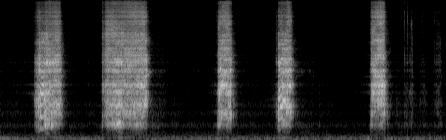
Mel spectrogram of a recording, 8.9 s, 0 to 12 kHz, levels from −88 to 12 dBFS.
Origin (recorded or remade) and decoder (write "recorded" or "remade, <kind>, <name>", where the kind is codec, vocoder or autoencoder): remade, codec, SNAC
